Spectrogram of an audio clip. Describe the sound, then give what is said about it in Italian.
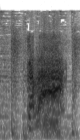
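A person imitates a bullfrog's croak: one loud, nasal, buzzy call less than a second long, with no other talking. “La rana bue fa così.”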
